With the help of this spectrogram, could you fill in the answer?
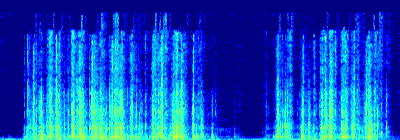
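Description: A sealed cardboard POP MART SKULLPANDA The Sound blind box is shaken and weighed. It holds the vinyl Anger figure, which opening the box confirms. Two bursts of dry, clicking rattles are separated by a short pause near the middle, as the figure knocks around inside the box.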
